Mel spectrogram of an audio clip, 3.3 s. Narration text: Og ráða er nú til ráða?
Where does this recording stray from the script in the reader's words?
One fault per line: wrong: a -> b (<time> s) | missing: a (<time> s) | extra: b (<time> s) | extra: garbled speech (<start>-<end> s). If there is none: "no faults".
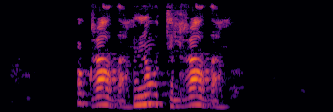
no faults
